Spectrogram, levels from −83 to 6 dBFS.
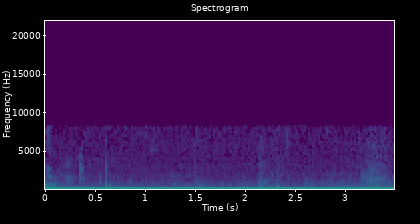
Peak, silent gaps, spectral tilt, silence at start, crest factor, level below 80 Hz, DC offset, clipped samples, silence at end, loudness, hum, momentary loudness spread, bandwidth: -26 dBFS; none; -5 dB/octave; 0 s; 18 dB; -56 dBFS; 3%; under 0.1%; 0 s; -52 LUFS; none; 4 LU; 8.4 kHz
